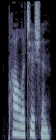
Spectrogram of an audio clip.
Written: politician

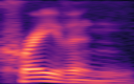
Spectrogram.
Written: craven

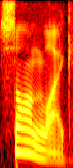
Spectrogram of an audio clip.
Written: songlike

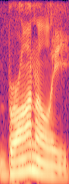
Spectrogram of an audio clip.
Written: brawnily

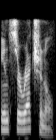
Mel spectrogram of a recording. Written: insurrectional

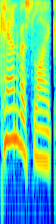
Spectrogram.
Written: canvaslike

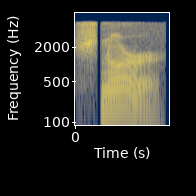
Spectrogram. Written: schnorrer

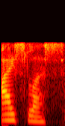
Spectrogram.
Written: iceless

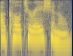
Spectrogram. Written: acculturational

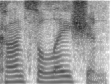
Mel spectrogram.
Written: consolation

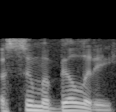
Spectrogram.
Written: assumability

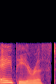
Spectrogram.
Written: apiarist

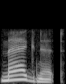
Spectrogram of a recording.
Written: magnet

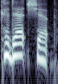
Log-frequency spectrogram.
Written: cadetship

